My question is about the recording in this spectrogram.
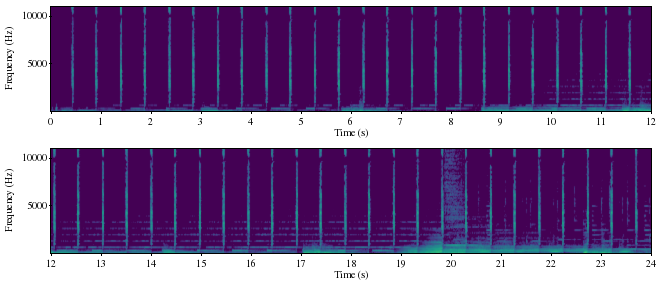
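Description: A quiz clock ticks in a steady, even rhythm of many sharp, quiet ticks, running without pause over a low, droning tonal background that swells near the end.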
